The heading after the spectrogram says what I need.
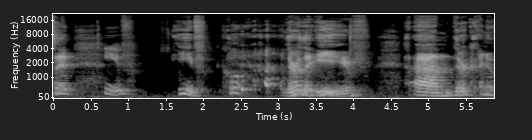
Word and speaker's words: Eve: They're the yees or yais, depending on how you want to pronounce it. Eve.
